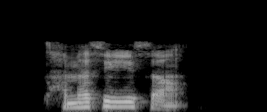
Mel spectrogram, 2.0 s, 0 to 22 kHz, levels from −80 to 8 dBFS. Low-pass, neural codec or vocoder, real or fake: 5.4 kHz; none; real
